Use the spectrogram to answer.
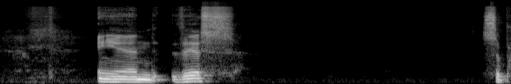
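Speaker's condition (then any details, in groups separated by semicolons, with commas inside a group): No condition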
